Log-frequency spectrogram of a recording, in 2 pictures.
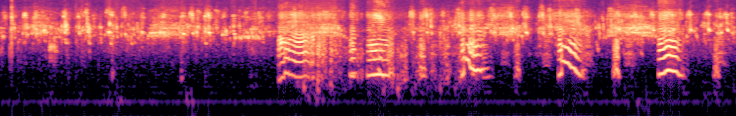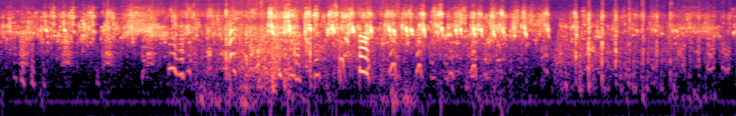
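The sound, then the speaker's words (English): An adult Eurasian spoonbill gives trumpeting calls while its chicks beg in the nest with high-pitched trills, producing a busy, continuous stream of many overlapping squawks and chirping calls. “here's the sound of an adult Eurasian spoonbill and its chicks in the nest. The adult is making some trumpeting calls, while the begging babies are the ones making the high-pitched trilling calls.”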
